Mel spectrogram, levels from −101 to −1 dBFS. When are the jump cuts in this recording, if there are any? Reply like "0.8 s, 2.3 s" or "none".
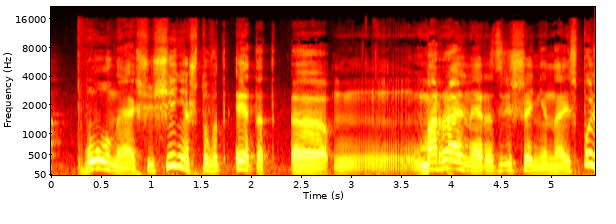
none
